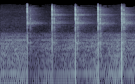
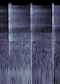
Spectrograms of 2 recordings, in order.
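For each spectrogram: First: Five crisp, high clicks with almost no ring: a hard crushed-stone composite blank tapped with metal. Second: Three quick, bright clicks that die at once: a metal tool tapping an acrylic blank, with a dull, hollow feel.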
